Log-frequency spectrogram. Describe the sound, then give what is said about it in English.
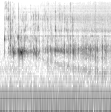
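Fizzy Amstel beer is poured into a glass, a steady gurgling stream with a fizzing, crackling hiss over a low background hum, lasting about two seconds with no talking. “I've got a rather fizzy beer with me right now, but”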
